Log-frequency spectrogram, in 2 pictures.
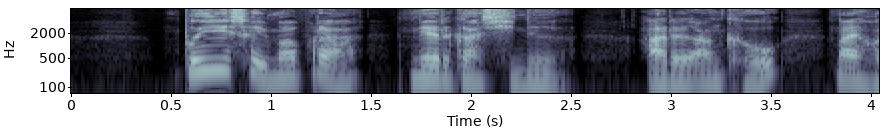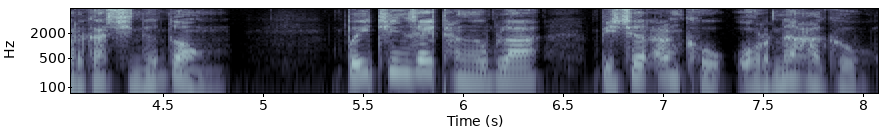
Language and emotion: Bodo, fearful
